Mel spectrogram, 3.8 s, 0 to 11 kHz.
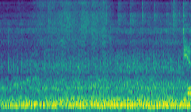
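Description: Falcon 9 rocket engines rumbling during a SpaceX launch on 5/30/2020, throttled down ahead of maximum dynamic pressure. A loud, steady, dense low roar continues without a break and fills the whole stretch, with no talking.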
